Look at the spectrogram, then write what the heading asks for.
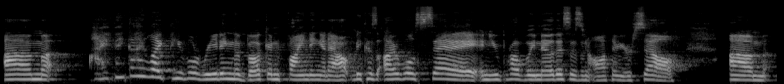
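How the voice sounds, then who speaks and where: A woman's voice: on the high side, normal speed, pushed and bright. A woman speaking casually as a guest author in an interview over a video call. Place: indoor room with bookshelves, video call.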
